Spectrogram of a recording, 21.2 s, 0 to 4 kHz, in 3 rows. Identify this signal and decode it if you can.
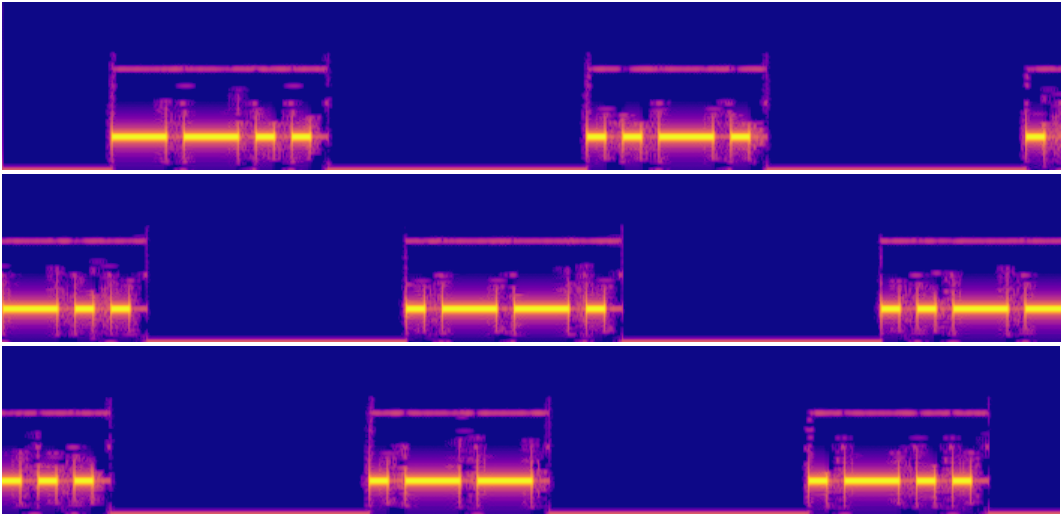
Morse code, heard as a keyed tone, about 10 wpm, 800 Hz. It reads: Z F L P ? W L
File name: ct2idw / exerc15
